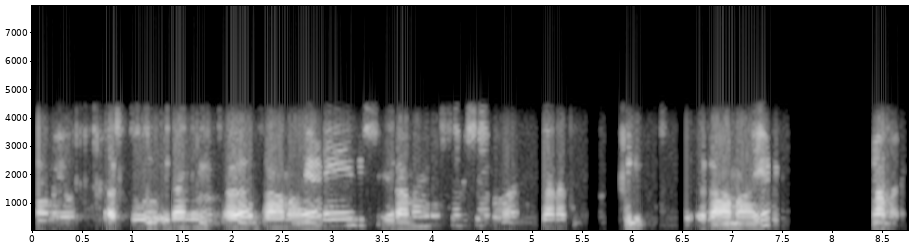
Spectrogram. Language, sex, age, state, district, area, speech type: Sanskrit, male, 18-30, Delhi, East Delhi, urban, conversation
